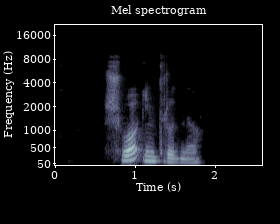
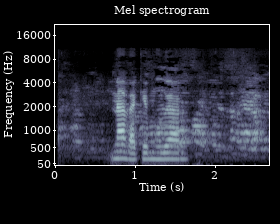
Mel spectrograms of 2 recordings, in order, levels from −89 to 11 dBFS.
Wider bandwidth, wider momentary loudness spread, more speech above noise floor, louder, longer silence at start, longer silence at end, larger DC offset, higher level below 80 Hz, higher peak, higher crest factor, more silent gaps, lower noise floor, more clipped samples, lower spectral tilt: second, 9.2 kHz vs 11.5 kHz; second, 17 LU vs 23 LU; first, over 64 dB vs 23 dB; second, -27 LUFS vs -20 LUFS; first, 0.65 s vs 0.05 s; first, 0.8 s vs 0 s; neither; about the same, -68 dBFS vs -68 dBFS; second, -8 dBFS vs 0 dBFS; about the same, 22 dB vs 22 dB; neither; first, under -90 dBFS vs -42 dBFS; neither; first, -7 dB/octave vs -4.5 dB/octave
